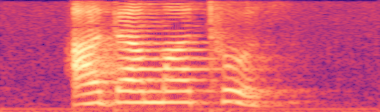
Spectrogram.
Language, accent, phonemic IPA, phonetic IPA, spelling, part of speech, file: Armenian, Eastern Armenian, /ɑdɑmɑˈtʰuz/, [ɑdɑmɑtʰúz], ադամաթուզ, noun, Hy-ադամաթուզ.ogg
- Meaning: banana (fruit)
